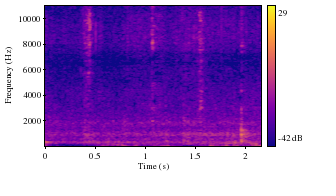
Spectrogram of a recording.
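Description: Roasted gram flour is stirred into a lotus stem fry in a pan, making soft, quiet scraping and light clinking of the spoon against the pan.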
